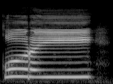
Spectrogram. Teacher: یا ساکن اور سے پہلے زبر ہے تو ایسی یا مدہ بن جاتی ہے جس کو ہم ایک الف کی مقدار کھینچ کر پڑھتے ہیں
